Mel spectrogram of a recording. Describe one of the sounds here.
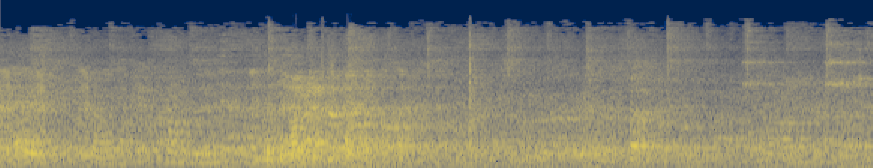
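A crowd of people chatter all around in a large echoing hall.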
